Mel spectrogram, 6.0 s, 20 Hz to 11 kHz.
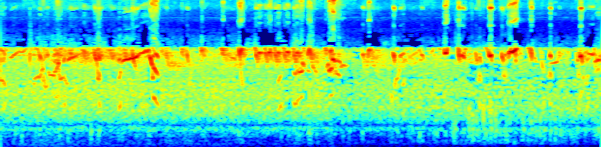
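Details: Northern goshawk chicks at a nest in Estonia, on a live nest camera, 2 June 2022: dense, overlapping squealing and chattering calls, many short rising and falling notes crowding together, with brief quieter gaps between bursts.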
